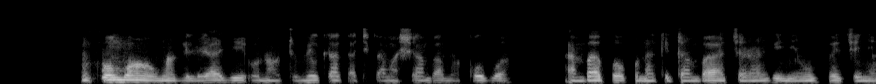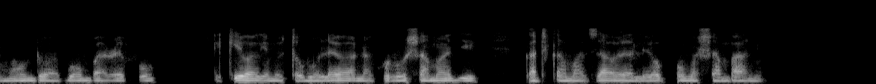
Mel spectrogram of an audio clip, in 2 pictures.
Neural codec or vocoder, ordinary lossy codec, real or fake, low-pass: codec, 24 kHz, 3 kbps, HILCodec; AAC, 48 kbps; fake; 5.4 kHz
